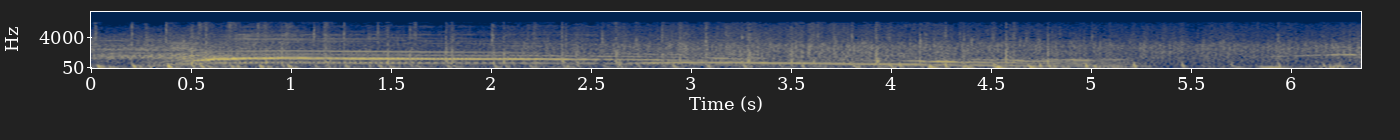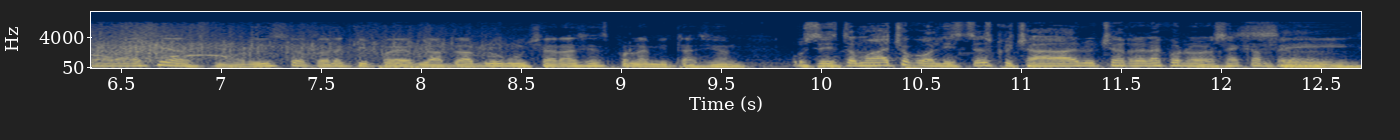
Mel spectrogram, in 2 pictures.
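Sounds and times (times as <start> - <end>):
audience applause: 0.0 - 8.6
speech: 0.5 - 0.7, 6.6 - 12.6.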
